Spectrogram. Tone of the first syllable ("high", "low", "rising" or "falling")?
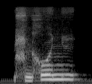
low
